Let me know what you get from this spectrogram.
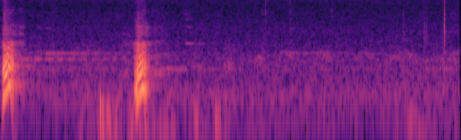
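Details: A paraplegic female Shiloh Shepherd in a homemade cart, outside in the snow, barks at passing dogs she sees. Two loud, abrupt barks sound about two seconds apart, followed by quiet outdoor ambience with faint clicks.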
